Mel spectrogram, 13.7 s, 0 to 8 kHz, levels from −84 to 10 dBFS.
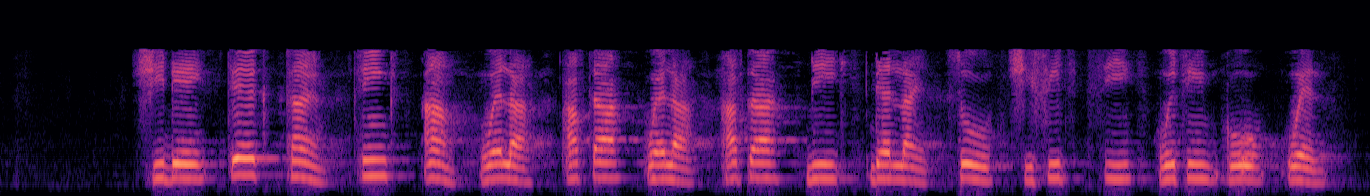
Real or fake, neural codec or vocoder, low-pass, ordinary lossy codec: fake; codec, 44.1 kHz, 3.4 kbps, Pupu-Codec; 7.2 kHz; AAC, 16 kbps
